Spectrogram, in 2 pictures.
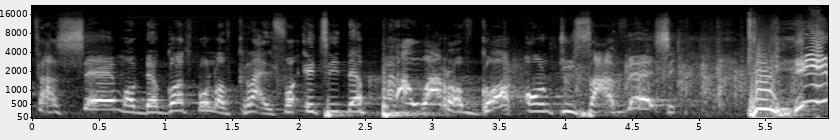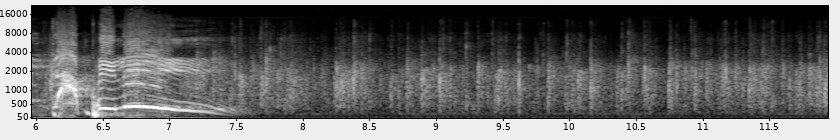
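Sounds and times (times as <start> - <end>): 
speech: 0.0 - 7.7
large audience applauding in an auditorium: 3.6 - 11.9.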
